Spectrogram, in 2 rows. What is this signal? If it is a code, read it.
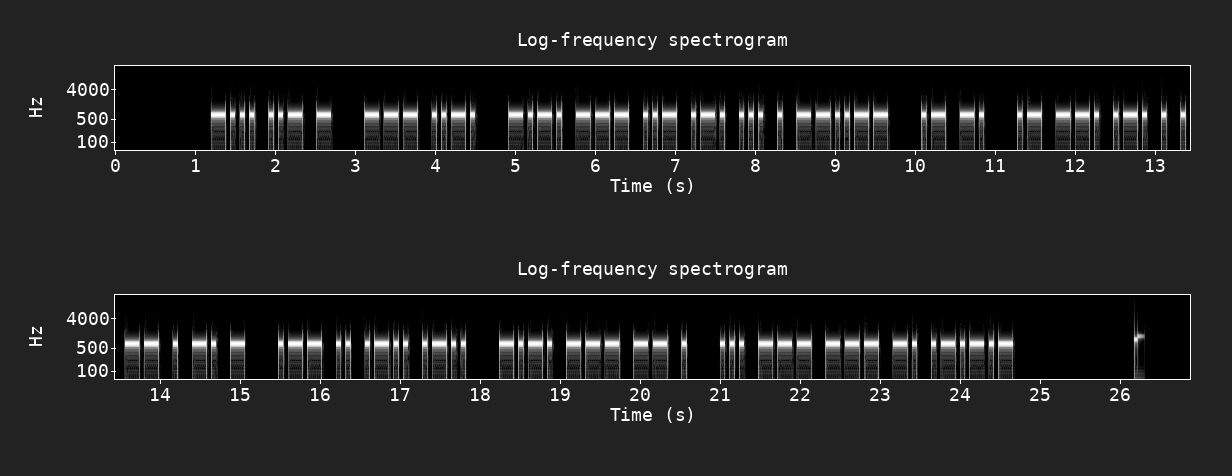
Morse code, heard as a keyed tone, about 19 wpm, 700 Hz. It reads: BUT OF COURSE, AN AGREEMENT WILL COME SOON.
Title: Sentences from Top 1500 Words 20wpm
